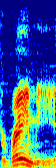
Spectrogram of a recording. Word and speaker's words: Reimi: summer of 1999 though araki chose her name to be pronounced reimy instead of as suzumi likely in reference to the director that he enjoys the work of that being sam raimi who at the time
